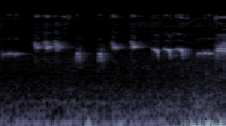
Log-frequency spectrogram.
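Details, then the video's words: Sumatran leafbird song meant to coax silent birds into singing: short separate whistled phrases, some flat and some dipping, broken by brief pauses, over a low background rumble. "SUARA MASTERAN WAMBI UNTUK YANG DIAM IKUT KICAU"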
